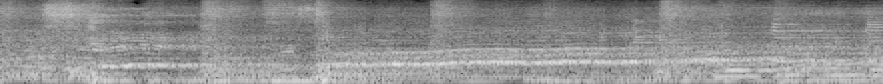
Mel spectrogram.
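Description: A live funk band playing, with a singer over it. About one and a half seconds in, a long, wavering sung note rises and is held almost to the end.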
